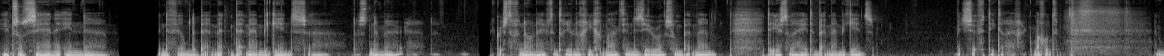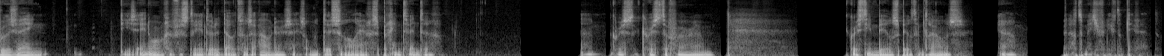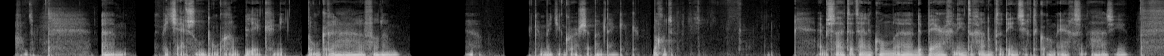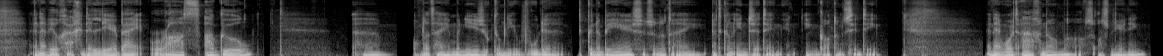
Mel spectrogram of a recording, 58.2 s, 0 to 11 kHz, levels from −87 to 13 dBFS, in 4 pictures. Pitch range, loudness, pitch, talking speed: 85-100 Hz, -20 LUFS, 90 Hz, 170 wpm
